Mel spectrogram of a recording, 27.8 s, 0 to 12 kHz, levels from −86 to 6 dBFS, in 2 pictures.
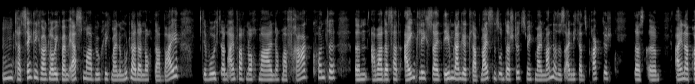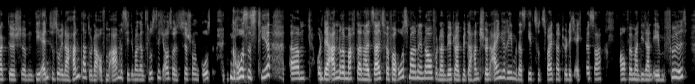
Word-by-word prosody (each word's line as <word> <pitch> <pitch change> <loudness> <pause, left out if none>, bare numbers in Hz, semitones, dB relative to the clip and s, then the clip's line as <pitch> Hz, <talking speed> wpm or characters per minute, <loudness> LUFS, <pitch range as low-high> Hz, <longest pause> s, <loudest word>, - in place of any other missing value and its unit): Hm, 240 +3 -5
tatsächlich 260 +4 0
war, 210 -1 +3
glaube 205 -1 +4
ich, 210 - -4
beim 195 -1 +2
ersten 235 +4 +1
Mal 215 -3 0
wirklich 205 +1 -6
meine 180 -1 -2
Mutter 210 +1 0
dann 195 -1 +1
noch 190 0 -5
dabei, 170 - +1 0.5
d 205 -2 -4
wo 210 +2 +2
ich 220 - -5
dann 200 -1 -2
einfach 210 +1 0
nochmal 195 -2 0
nochmal 190 0 -5
fragen 255 +10 0
konnte. 260 -1 -3 0.4
Ähm, 195 +1 0
aber 200 +2 +3
das 200 0 +1
hat 205 -2 -1
eigentlich 240 +4 +2
seitdem 200 +4 +2
dann 210 -2 +7
geklappt. 200 -5 0
Meistens 220 +3 +1
unterstützt 215 +3 -3
mich 205 0 -7
mein 185 -1 -1
Mann. 200 +9 0
Das 245 -9 -4
ist 195 - -7
eigentlich 200 +1 -3
ganz 185 -2 -6
praktisch, 225 +1 -2 0.4
dass, 195 -1 0
ähm, 180 0 -2 0.3
einer 210 +3 +4
praktisch, 200 -2 -1
ähm, 185 -2 -6
die 200 +3 -1
Ente 220 +5 -1
so 215 0 -2
in 195 - -4
der 180 -2 +1
Hand 325 0 +4
hat 275 -1 0
oder 180 -1 -1
aufm 185 - -6
Arm. 270 - +2
Das 255 - -6
sieht 200 -1 -6
immer 195 0 -5
ganz 185 -1 -7
lustig 230 0 -6
aus, 225 0 -2
weil 205 - -1
das 180 - -16
ist - - -12
ja 210 - -1
schon 205 -1 -7
groß 445 +3 +1 0.4
'n 280 - +3
großes 280 +2 +4
Tier. 300 +8 +3 0.4
Ähm, 230 +2 +3 0.2
und 220 +1 -1
der 205 -1 +8
andere 235 +2 +6
macht 225 0 +2
dann 205 -1 +4
halt 195 -2 +4
Salz, 215 +3 +6
Pfeffer, 210 -2 +3
Rosmarin 255 -2 0
drauf 240 -1 +4
und 220 - -4
dann 185 -1 0
wird 195 +1 +1
halt 185 -3 +3
mit 185 +1 -6
der 190 0 0
Hand 205 +1 -3
schön 205 -2 +1
eingerieben 245 +1 -1
und 210 - -11
das 185 - -3
geht 215 -1 -5
zu 205 -3 -10
zweit 200 +3 -1
natürlich 195 -1 -5
echt 190 - -7
besser, 220 -1 -3 0.3
auch 205 +2 -2
wenn 205 -1 0
man 195 -2 -1
die 200 - -5
dann 190 -1 0
eben 185 0 -2
füllt. 285 - -1
205 Hz, 230 wpm, -24 LUFS, 195-230 Hz, 0.5 s, der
